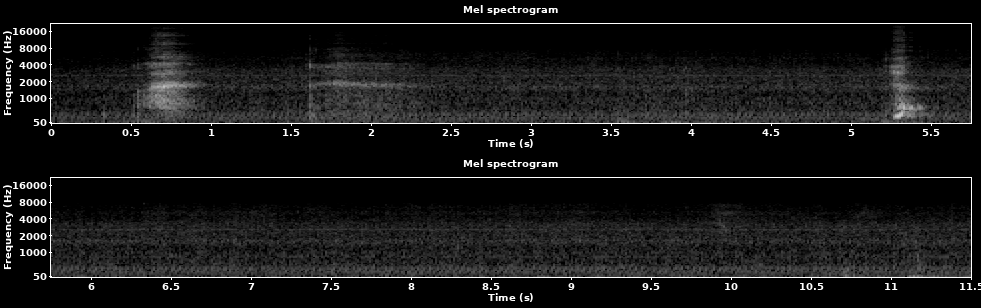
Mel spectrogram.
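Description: A few abrupt throat sounds over steady room hum: a burp-like release and sharp hiccup-like catches, spaced irregularly.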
